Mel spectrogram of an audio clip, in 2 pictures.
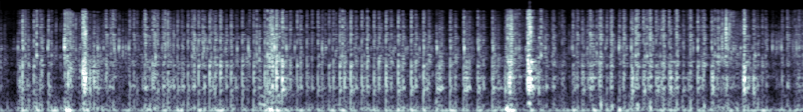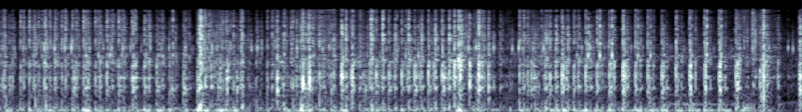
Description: Play-doh container is loud because it's shaking and the Play-doh is unbalanced.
